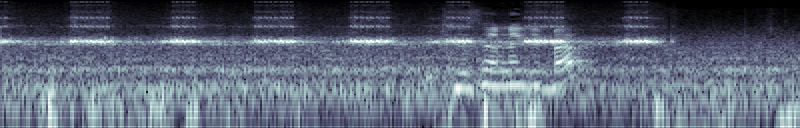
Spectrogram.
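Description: A high-pitched chirp repeating evenly about twice a second, like a cricket's, stopping shortly before the end, with a brief voice sound partway through.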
